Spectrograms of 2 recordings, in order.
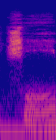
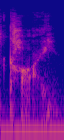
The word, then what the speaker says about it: chi: probably pronounce this as Chi but it's it's Greek it's Chi all right so chi-square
